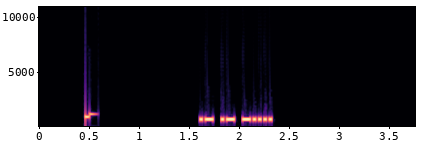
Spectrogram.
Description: Morse code, heard as a keyed tone, about 44 wpm, 700 Hz. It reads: AA6
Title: USA Call Sign Prefixes - 45wpm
